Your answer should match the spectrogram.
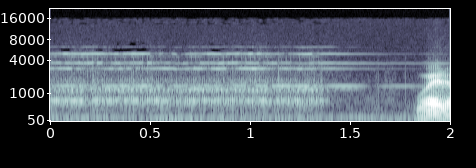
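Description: A telephone bell rings once for about a second and a half, a sound effect in an old-time radio broadcast recording. A man's voice starts to speak near the end.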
